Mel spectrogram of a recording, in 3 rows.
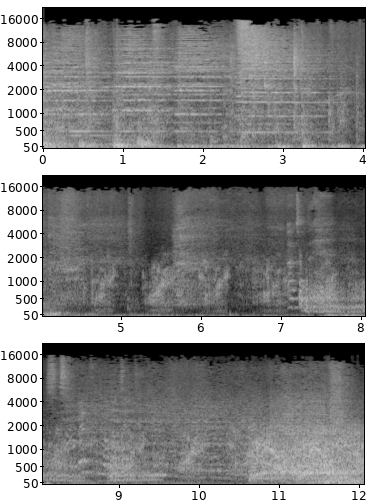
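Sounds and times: low rough animal growl: 3.7s - 12.0s.

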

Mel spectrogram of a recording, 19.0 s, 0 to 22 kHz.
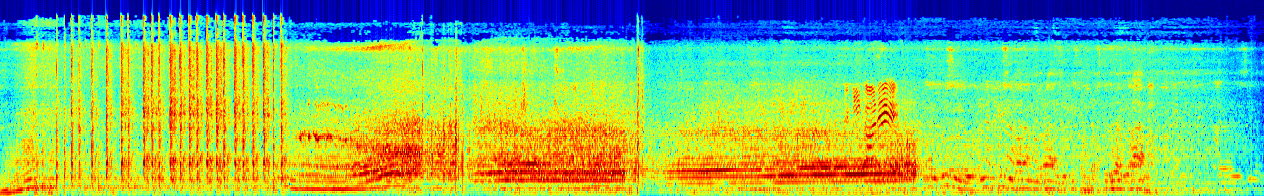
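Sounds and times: drag car engines revving: 0.0s - 18.9s.

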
